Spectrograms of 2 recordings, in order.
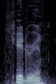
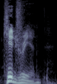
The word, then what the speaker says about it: Kedrian: Um, how's that trio, Coach Huggins, of uh, Kedrian? Did I say that right, Johnson? – Kedrian. – Kedrian.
